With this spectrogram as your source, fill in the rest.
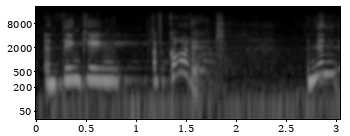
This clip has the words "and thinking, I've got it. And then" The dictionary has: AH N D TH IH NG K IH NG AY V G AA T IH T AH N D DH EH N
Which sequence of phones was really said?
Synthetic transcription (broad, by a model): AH N TH IH NG K IH NG AY V G AA T IH T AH N DH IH N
